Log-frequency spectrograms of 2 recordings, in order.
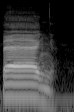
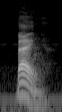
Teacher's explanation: il change aussi la longueur de la voyelle. Celle-ci passe du E long au E court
